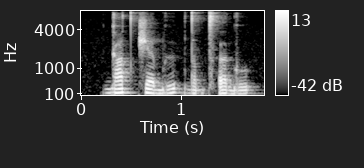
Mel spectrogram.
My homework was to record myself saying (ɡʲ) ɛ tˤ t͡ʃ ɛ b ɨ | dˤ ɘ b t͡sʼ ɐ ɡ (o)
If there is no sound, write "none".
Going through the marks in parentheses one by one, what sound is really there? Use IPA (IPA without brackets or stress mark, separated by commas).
ɡ, u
